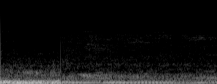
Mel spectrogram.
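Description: Low rumble of a car on the move, dropping suddenly about half a second in to a quieter, steady low hum.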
